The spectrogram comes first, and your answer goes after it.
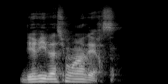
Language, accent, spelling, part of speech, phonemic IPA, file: French, France, dérivation inverse, noun, /de.ʁi.va.sjɔ̃ ɛ̃.vɛʁs/, LL-Q150 (fra)-dérivation inverse.wav
- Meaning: back-formation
